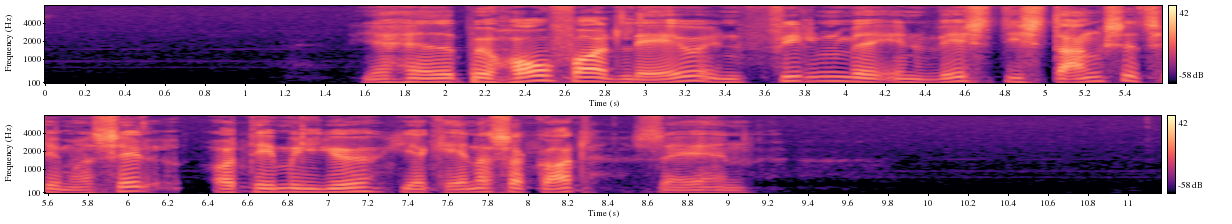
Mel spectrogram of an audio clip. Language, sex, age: Danish, male, 64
